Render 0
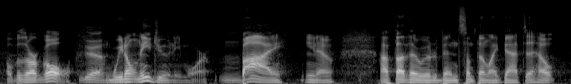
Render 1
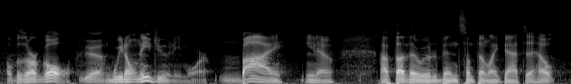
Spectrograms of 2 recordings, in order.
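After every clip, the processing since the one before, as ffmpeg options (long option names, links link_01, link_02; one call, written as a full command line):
ffmpeg -i in.wav -af "tiltshelf=frequency=1100:gain=7,volume=-1dB" out.wav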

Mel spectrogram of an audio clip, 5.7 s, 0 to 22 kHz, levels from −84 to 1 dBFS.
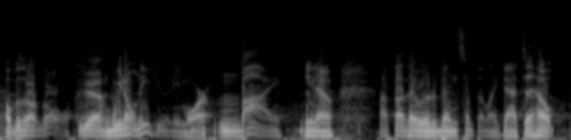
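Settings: ffmpeg -i in.wav -filter_complex "[0:a]asplit=2[link_01][link_02];[link_02]aeval=exprs='0.178*(abs(mod(val(0)/0.178+3,4)-2)-1)':channel_layout=same,volume=-6.5dB[link_03];[link_01][link_03]amix=inputs=2:normalize=0,acompressor=threshold=-25dB:ratio=5,tremolo=f=0.93:d=0.89,volume=-4dB" out.wav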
